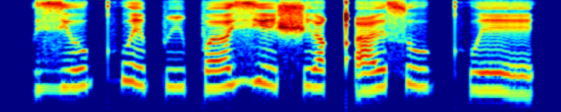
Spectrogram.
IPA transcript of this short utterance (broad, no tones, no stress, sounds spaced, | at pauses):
zʲ o kʷʰ e p i p ɐ zʲ e ʃ ɨ qʼ ɘ s u kʷʰ e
